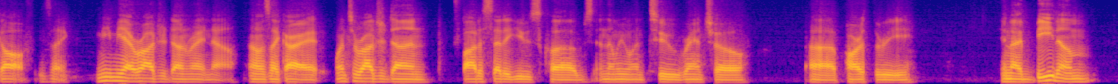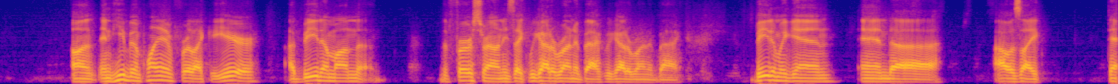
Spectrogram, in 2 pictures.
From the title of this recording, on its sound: Live From The Preserve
